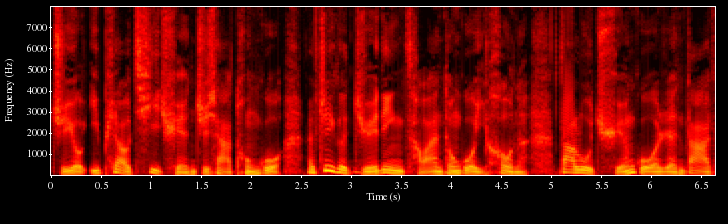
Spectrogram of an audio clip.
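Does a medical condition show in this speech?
No.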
